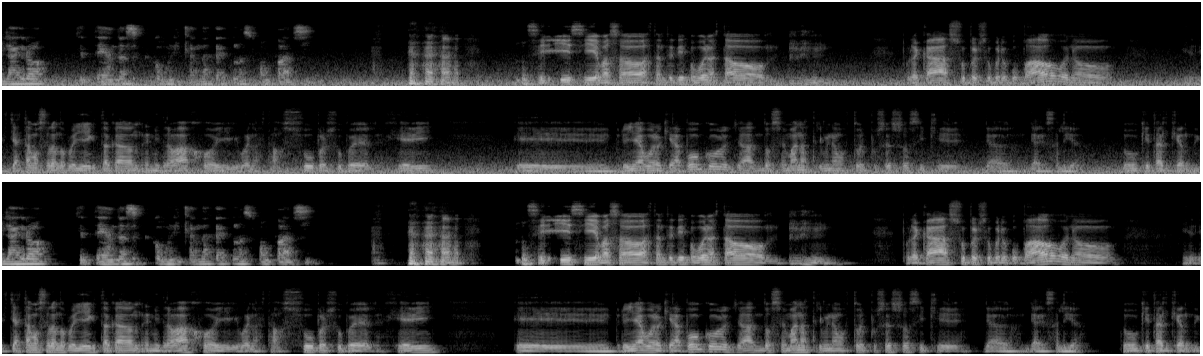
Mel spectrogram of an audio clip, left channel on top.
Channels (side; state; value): left; noise; rumble, 6 dB below the sound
